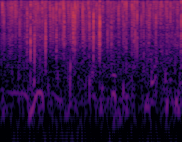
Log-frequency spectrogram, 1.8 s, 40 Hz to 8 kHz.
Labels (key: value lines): label: biophony, cascading saw
recorder: SoundTrap 600 or HydroMoth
